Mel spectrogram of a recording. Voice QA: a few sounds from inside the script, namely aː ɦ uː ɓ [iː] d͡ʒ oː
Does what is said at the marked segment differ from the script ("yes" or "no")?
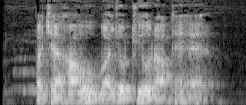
yes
